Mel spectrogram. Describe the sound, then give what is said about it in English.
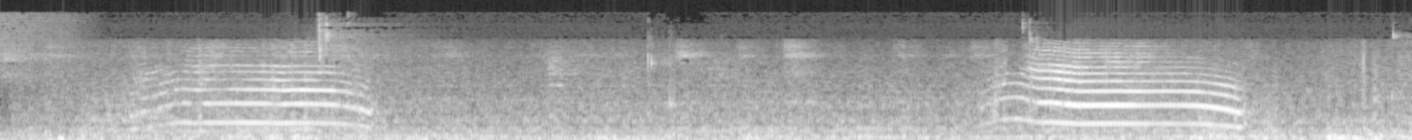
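A cat lets out two long, drawn-out meows, the second several seconds after the first, each a loud wavering wail over a low background hum with no talking. “Is that a cat?”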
